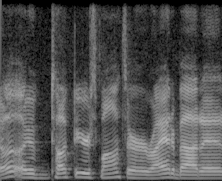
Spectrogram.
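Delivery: put-on sarcastic tone. Recalling what people said when the speaker felt triggered: mimicking sarcastic advice. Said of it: "people would very like sarcastically".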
